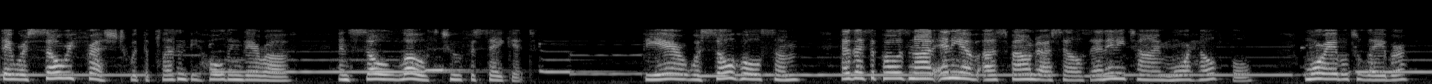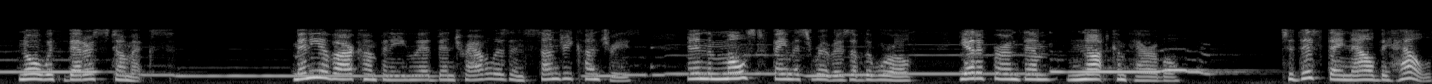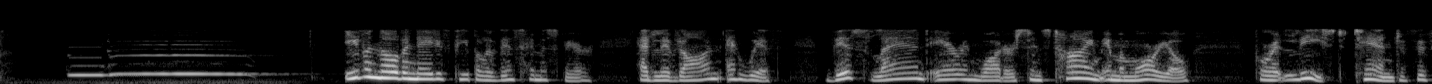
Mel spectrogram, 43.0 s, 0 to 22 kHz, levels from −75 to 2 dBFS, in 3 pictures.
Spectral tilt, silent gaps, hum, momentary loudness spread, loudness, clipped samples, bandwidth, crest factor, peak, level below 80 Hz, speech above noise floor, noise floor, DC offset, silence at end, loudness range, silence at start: -4 dB/octave; none; none; 14 LU; -22 LUFS; under 0.1%; 5.4 kHz; 18 dB; -4 dBFS; -66 dBFS; 41 dB; -62 dBFS; under 0.1%; 0.05 s; 6 LU; 0 s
